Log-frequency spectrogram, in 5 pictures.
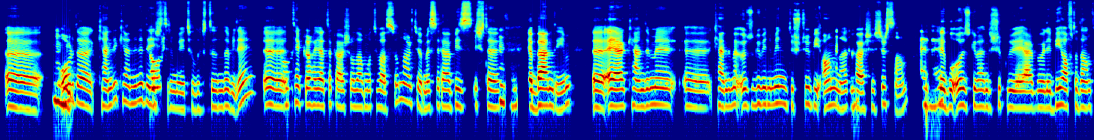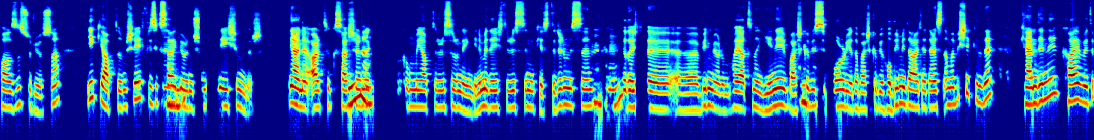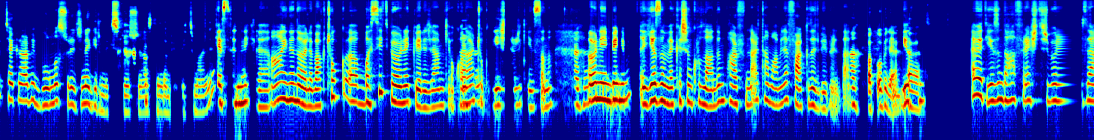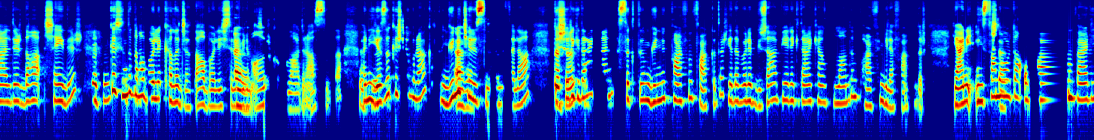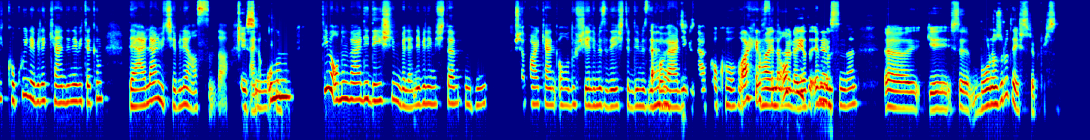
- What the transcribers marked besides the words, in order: tapping; other background noise; distorted speech; unintelligible speech; unintelligible speech; in English: "fresh'tir"; laughing while speaking: "var ya mesela"; unintelligible speech
- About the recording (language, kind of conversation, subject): Turkish, unstructured, Değişim yapmak istediğinde seni neler engelliyor?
